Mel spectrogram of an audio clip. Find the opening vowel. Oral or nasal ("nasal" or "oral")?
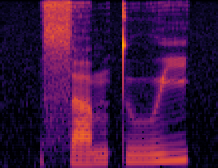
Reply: oral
